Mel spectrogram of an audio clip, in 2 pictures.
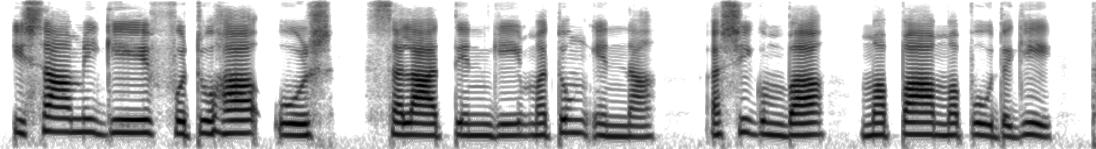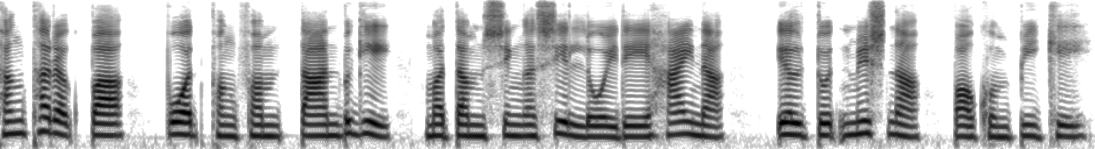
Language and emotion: Manipuri, neutral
